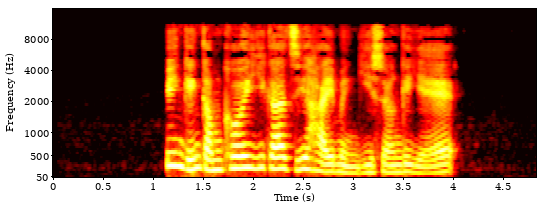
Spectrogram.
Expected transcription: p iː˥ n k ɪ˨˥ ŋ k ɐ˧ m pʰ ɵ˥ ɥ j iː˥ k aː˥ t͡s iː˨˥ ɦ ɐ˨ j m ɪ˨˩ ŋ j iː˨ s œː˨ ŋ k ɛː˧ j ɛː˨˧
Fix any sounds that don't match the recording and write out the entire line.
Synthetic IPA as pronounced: p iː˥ n k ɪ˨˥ ŋ k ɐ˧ m kʰ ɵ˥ ɥ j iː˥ k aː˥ t͡s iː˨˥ ɦ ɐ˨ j m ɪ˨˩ ŋ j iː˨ s œː˨ ŋ k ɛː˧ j ɛː˨˧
